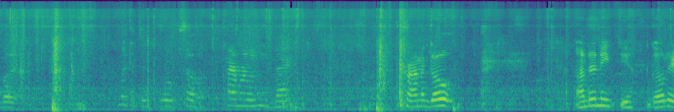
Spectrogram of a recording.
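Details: Nursing puppies two weeks old whine and squeal in a small room: wavering tonal cries near three, five and seven seconds, some bending upward, mixed with sharp knocks and soft shuffling.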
